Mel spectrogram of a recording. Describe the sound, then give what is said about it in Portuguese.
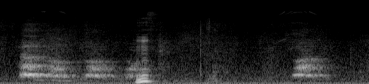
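A small female dog barking indoors, a few high, sharp yaps spaced apart with quiet stretches between them. “A cachorrinha está latindo aqui. Ela estava latindo para alguma coisa lá fora ou aqui dentro?”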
